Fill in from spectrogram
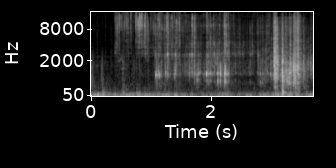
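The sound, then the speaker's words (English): A frothy milk punch is poured from a shaker into a rocks glass without ice, a gurgling trickle of liquid with small splashes and drips that swells louder near the end, with no voices. “Now you're going to pour it into a rocks glass, but don't put ice in it.”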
